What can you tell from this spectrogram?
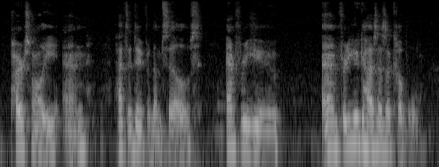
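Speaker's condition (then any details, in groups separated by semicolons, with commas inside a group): Cerebral palsy; from birth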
